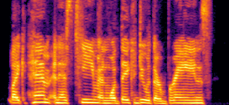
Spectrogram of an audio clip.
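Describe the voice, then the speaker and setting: A fairly high-pitched woman at a fairly quick pace, in a dry, close sound with no echo. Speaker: business consultant and coach. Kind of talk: podcast interview. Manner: fast.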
